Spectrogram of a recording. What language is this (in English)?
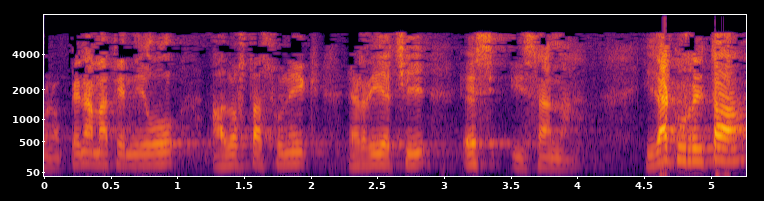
Basque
